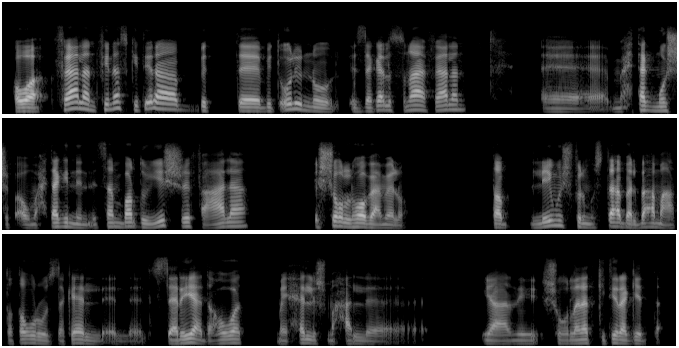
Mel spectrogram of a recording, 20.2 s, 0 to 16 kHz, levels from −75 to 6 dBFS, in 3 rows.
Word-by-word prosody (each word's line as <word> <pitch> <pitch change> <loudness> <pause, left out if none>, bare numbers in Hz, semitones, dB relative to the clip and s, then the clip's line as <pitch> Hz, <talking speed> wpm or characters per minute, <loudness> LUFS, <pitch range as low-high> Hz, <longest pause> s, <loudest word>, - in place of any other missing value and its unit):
هو 115 0 +7
فعلًا 180 -1 +6
في 150 +5 -4
ناس 205 +4 -2
كتيرة 180 +3 +4
بت 135 -3 -8 0.3
بتقول 120 +8 +3
إنه 115 - -3 0.2
الذكاء 110 +6 0
الاصطناعي 145 +1 +2
فعلًا 155 +3 0 0.8
آآ، 95 -2 -9
محتاج 145 -2 +2
مُشرف 130 0 -2
أو - - -5
محتاج 130 +7 +2
إن 115 -5 -6
الإنسان 120 +6 -6
برضو 135 -3 +1
يشرِف 135 +3 -3
على 140 +3 0 0.7
الشغل 150 - +2
اللي 120 -1 -2
هو 125 -1 +7
بيعمله، 95 -1 0 0.9
طب - - +4 0.2
ليه 130 +9 +1
مش 165 -3 -5
في - - -8
المستقبل 105 -2 +2
بقى، - - 0
مع - - -2
التطور 115 +4 -6
والذكاء 100 +3 -3
ال 95 -4 -10
ال 85 - -19 0.2
السريع - - +4
ده - - -9
هو، 115 +3 -3 0.4
ما - - -2
يحلّش - - -4
محَل 90 -3 -9 0.9
يعني 95 +1 -4
شغلانات 105 +3 0
كتيرة - - +2
جدًا؟ - - -5
120 Hz, 135 wpm, -27 LUFS, 100-145 Hz, 0.9 s, هو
